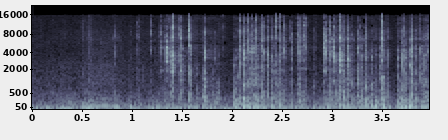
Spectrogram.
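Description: Long fingernails tap and scratch the edges of a palm-sized, hollow rainbow star fidget toy made of thin nested hard plastic rings, held in one hand. Quick, bright, dry clicks and scratchy rasps come in dense, irregular bursts, each dying away almost instantly.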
